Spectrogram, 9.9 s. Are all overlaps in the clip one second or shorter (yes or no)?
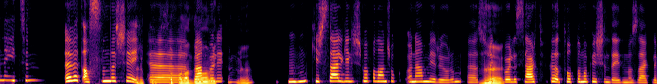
no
